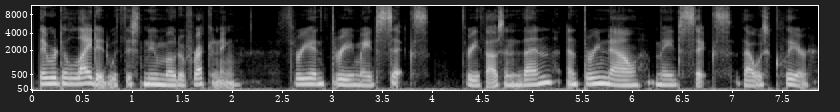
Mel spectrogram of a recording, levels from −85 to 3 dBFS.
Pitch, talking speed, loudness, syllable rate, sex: 175 Hz, 190 wpm, -18 LUFS, 4.5 syllables/s, female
